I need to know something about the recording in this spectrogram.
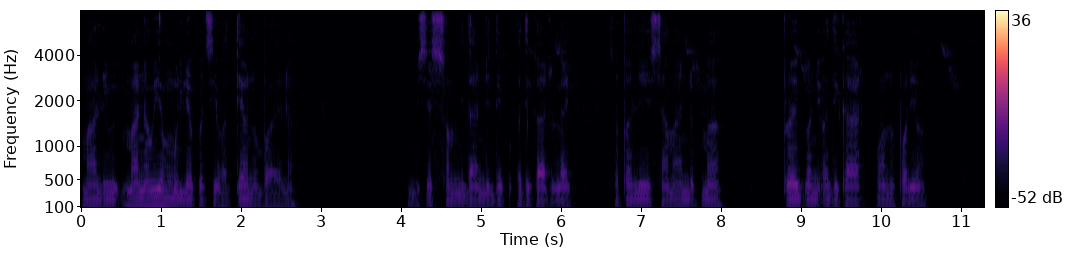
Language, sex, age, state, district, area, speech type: Nepali, male, 30-45, West Bengal, Kalimpong, rural, spontaneous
